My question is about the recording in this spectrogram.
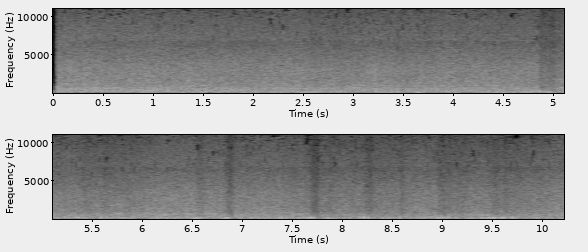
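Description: Loud, steady rush of water, an even noise with no rise and fall.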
